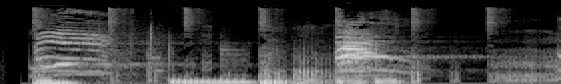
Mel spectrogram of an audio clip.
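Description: A cat meows loudly, a couple of drawn-out, wavering cries separated by lower, rougher growling sounds, with no talking.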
